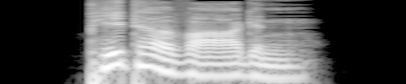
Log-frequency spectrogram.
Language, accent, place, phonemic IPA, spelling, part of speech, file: German, Germany, Berlin, /ˈpeːtɐˌvaːɡn̩/, Peterwagen, noun, De-Peterwagen.ogg
- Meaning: patrol car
